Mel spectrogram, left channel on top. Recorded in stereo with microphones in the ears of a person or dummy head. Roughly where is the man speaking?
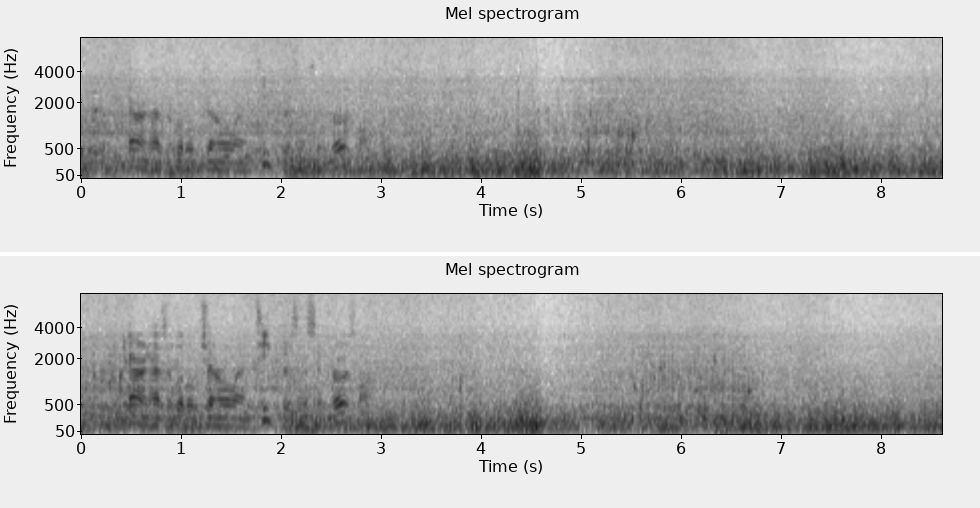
Right.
